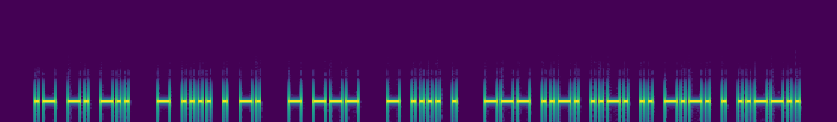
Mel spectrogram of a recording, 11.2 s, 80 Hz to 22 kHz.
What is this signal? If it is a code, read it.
Morse code, heard as a keyed tone, about 22 wpm, 700 Hz. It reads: AND THEN TO THE OFFICE?
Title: Sentences from Top 1000 Words 22wpm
